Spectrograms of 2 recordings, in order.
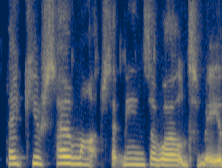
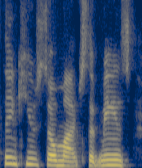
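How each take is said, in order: First: Imitated British accent. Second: Said in the usual way. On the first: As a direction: imitate her British accent, pitched high. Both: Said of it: "in her British".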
